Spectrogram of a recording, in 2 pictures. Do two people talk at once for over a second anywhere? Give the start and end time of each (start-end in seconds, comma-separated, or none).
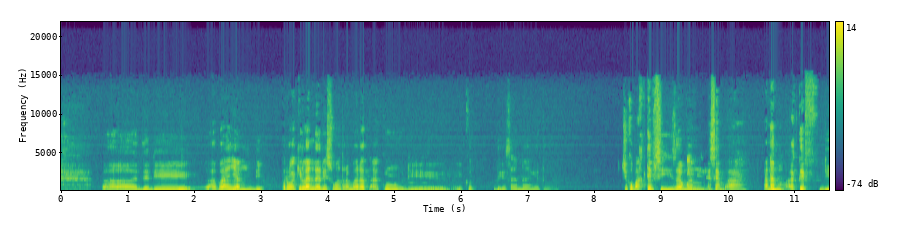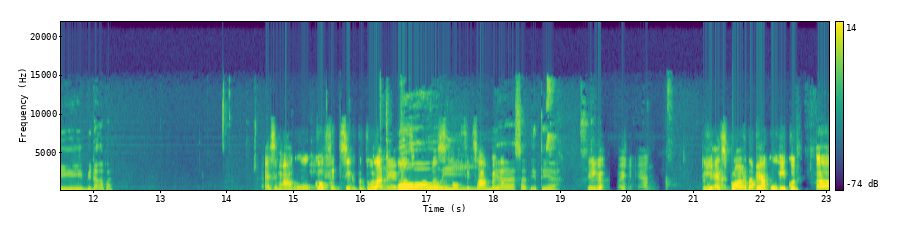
16.6-18.3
